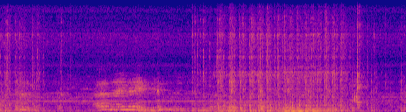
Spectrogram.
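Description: A sewing machine stitches a baby girl's dress top with the fabric turned inside out, its motor whirring in steady bursts while someone talks over it.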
